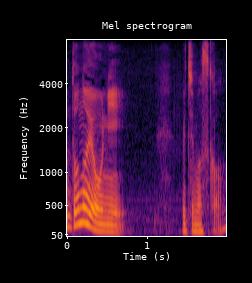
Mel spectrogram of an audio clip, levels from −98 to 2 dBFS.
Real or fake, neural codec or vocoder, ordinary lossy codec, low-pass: real; none; none; none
